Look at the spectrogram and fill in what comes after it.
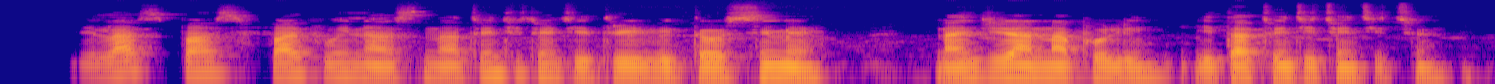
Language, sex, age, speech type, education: Nigerian Pidgin, male, 15-29, spontaneous, tertiary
